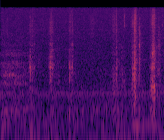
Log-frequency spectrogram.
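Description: Faint, scattered pokes of a felting needle stabbing through wool felt into a foam pad, a few soft clicks with a slightly stronger pair near the end.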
